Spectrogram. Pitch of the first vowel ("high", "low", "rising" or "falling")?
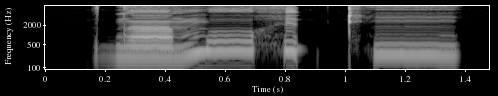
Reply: low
